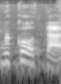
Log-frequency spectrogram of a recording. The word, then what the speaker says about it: ricotta: And he's like, ricotta. I think it's important to roll your tongue. You roll your R's.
